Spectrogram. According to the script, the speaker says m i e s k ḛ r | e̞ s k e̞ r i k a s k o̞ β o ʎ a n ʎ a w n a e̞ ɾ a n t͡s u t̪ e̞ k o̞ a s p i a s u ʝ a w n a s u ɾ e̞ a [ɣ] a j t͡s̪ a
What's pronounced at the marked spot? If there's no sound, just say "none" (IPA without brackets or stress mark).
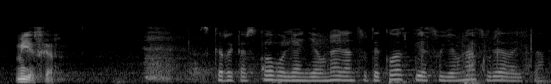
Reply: ð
